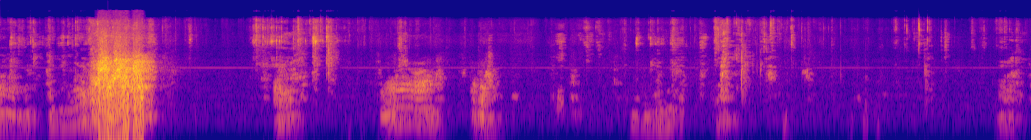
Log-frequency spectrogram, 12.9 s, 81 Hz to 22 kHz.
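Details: A 2-year-old male and a 4.5-year-old female Alaskan Malamute in rough fight-play; a loud harsh burst opens, then shorter growling grumbles follow at intervals amid scuffling sounds.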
